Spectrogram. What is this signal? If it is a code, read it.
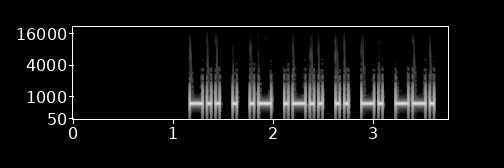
Morse code, heard as a keyed tone, about 28 wpm, 700 Hz. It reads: DEALING
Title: ING Suffix - Top 100 Words with Base Words 28wpm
